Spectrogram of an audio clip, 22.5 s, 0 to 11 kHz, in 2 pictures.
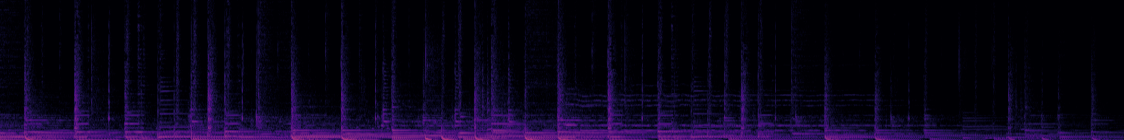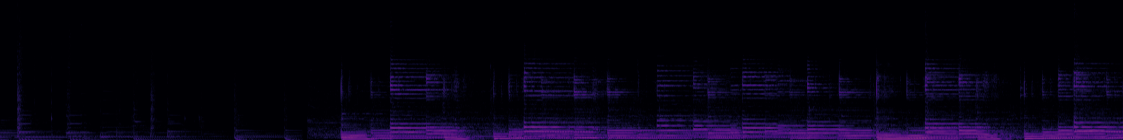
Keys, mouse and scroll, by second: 0.0 ctrl+click, 1.0 ctrl+alt+shift+e, 3.8 ctrl+alt+shift+e, 3.9 alt+click, 11.6 click, 15.7-19.3 scroll down 1, 22.1-22.4 scroll down 1.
